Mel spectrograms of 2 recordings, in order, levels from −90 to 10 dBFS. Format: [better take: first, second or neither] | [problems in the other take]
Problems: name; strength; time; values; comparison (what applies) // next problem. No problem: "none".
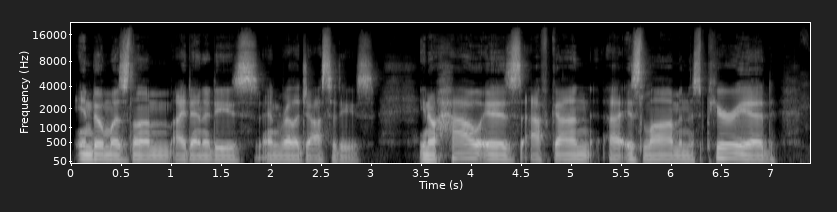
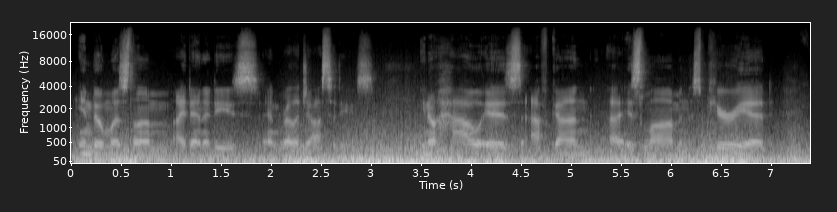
first | wind noise on the microphone; heavy; 9 dB below the speech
